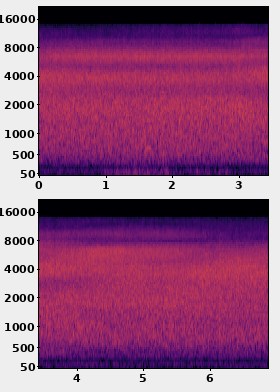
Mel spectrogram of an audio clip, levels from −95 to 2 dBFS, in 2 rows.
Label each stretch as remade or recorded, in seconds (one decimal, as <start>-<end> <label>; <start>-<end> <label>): 0.0-5.4 remade; 5.4-6.9 recorded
